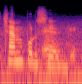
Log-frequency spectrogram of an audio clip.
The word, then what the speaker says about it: Champourcín: ella, Ernestina de Champursen, aunque muchos dicen Champursin, y le ponen tilde, el tilde español, no el tilde grave francés que vendría ahí. Bueno, yo lo pronuncié en francés, pero no sé, capaz que se pronuncia diferente. Yo le digo Champursen, pero en realidad aparentemente es Champursin. Ah, es Champursin.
